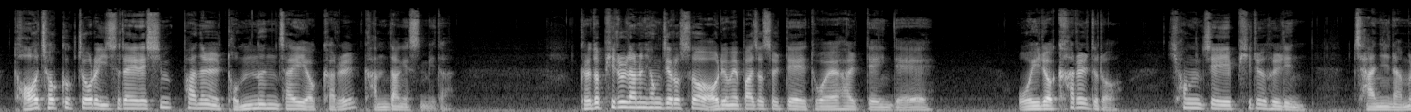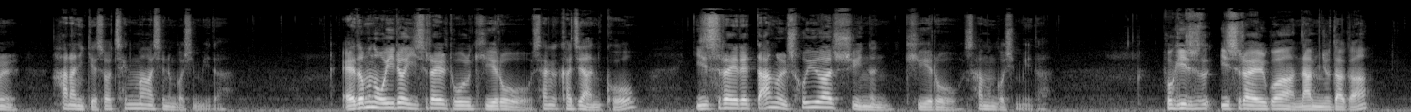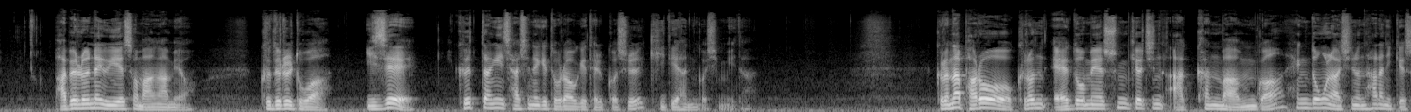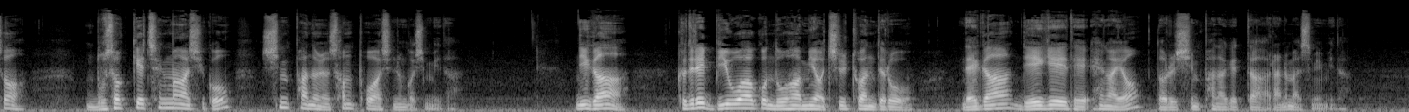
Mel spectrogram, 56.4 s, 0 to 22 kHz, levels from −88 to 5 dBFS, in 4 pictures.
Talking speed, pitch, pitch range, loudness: 280 characters per minute, 120 Hz, 95-140 Hz, -18 LUFS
